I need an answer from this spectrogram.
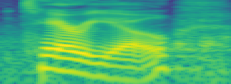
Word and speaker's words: Terrio: I'm very excited about Terrio Farms. So it's spelled The Riot because we're quite funny. But it's pronounced Terrio.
